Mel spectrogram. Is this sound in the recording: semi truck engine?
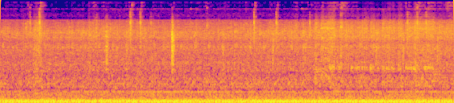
yes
